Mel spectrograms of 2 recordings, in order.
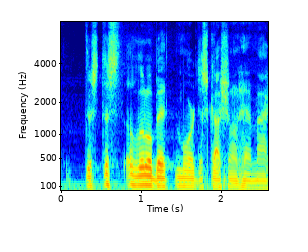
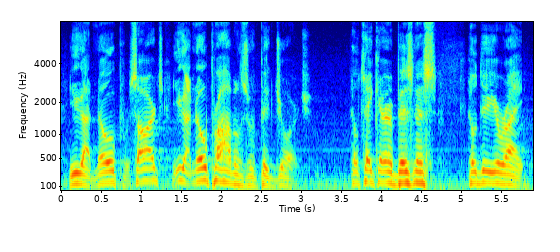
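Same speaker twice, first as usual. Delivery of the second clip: higher, louder gung-ho sergeant; hearty sergeant voice; 7 semitones higher, 6 dB louder than usual. Retold or imitated. Sergeant assuring the investigator about George, loud and hearty. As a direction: vouch like a booming drill sergeant.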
